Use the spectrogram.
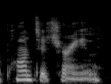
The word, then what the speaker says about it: Pontchartrain: Anne Street, Congo Square, and Lake, here we go, Pontchartrain. Yes, gold star for Jamie because I pronounced it right.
